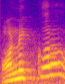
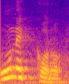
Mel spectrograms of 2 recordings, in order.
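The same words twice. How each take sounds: First: First option, অনেক as "aw-nek"; open অ vowel. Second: Second option, অনেক as "oh-nek"; closed "oh" at the start of অনেক; closed ও vowel. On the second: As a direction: offer অনেক with a rounded first vowel, "oh". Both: Shown as a demonstration. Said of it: "তুমি কোনটা উচ্চারণ করো".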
